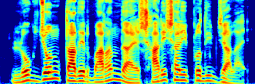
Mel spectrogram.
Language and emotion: Bengali, neutral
